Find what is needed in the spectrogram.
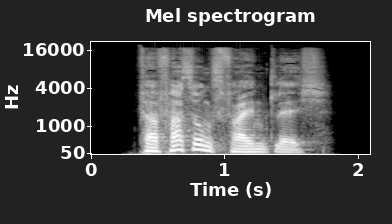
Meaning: anticonstitutional
- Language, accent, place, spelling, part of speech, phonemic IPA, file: German, Germany, Berlin, verfassungsfeindlich, adjective, /fɛɐ̯ˈfasʊŋsˌfaɪ̯ntlɪç/, De-verfassungsfeindlich.ogg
